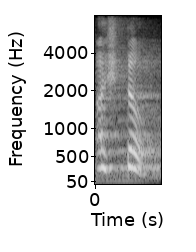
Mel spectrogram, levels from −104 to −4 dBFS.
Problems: constant background noise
